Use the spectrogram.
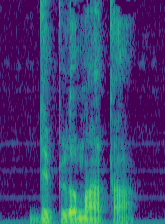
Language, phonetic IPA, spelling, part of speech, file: Polish, [ˌdɨplɔ̃ˈmata], dyplomata, noun, Pl-dyplomata.ogg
